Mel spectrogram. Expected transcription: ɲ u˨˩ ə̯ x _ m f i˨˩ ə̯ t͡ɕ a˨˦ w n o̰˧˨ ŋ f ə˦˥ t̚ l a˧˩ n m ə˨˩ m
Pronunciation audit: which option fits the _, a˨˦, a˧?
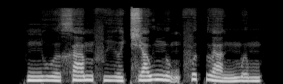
a˧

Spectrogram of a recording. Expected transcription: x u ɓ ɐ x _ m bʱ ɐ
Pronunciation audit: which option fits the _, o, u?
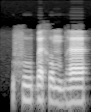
o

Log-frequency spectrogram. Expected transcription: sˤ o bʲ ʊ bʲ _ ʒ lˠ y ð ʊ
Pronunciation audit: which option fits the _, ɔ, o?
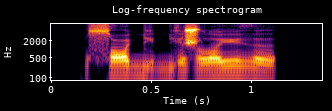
o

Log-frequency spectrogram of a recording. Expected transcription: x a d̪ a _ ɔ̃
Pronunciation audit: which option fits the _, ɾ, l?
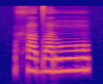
ɾ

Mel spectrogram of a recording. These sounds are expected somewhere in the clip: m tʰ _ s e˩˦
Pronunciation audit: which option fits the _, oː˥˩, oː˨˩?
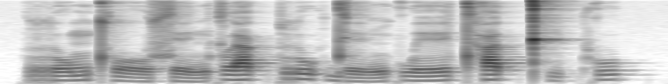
oː˨˩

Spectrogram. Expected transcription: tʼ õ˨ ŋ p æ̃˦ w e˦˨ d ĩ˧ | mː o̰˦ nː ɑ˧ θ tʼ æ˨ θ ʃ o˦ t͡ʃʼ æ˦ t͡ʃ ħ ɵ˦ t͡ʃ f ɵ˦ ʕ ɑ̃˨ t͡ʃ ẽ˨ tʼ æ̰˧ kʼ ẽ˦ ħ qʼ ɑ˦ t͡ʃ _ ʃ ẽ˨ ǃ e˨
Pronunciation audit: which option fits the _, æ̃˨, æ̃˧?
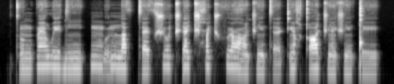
æ̃˨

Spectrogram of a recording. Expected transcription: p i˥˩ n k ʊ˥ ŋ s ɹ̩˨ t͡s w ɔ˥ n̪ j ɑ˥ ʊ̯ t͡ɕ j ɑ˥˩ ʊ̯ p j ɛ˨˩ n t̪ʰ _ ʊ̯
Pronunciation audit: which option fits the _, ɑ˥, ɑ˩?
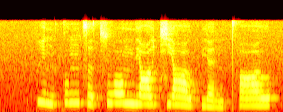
ɑ˥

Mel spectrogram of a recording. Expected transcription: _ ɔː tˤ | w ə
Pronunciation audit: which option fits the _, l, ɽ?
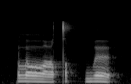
l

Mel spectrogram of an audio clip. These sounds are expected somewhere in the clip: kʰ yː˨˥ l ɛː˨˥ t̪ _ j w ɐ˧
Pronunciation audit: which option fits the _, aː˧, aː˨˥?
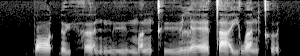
aː˨˥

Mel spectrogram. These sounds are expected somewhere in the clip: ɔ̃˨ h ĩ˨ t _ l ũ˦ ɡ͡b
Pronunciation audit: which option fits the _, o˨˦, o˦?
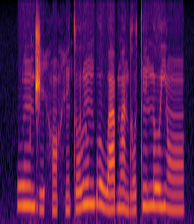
o˨˦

